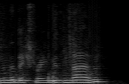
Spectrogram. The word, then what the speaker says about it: 埋: Yeah, okay, so 埋怨 this is the only time it's pronounced man, or at least it's the only definition in the dictionary with man.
